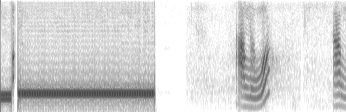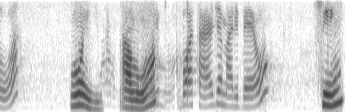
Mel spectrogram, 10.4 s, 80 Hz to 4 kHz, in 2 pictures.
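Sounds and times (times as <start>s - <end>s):
steady telephone line tone as a call is transferred: 0.0s - 2.4s
speech: 3.6s - 4.2s, 5.0s - 5.6s, 6.2s - 9.3s, 10.0s - 10.3s.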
